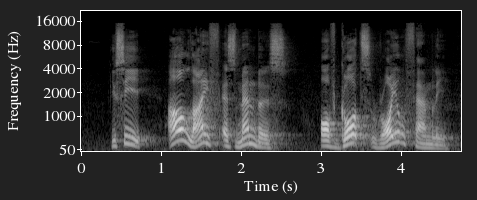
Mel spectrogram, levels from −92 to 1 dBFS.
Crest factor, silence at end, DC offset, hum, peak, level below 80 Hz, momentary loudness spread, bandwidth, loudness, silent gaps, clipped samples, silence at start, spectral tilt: 18 dB; 0.15 s; under 0.1%; none; -10 dBFS; -70 dBFS; 14 LU; 15.5 kHz; -27 LUFS; none; under 0.1%; 0.4 s; -4.5 dB/octave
